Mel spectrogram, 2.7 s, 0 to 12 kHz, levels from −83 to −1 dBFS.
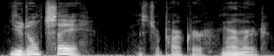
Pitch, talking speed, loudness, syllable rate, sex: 95 Hz, 130 wpm, -17 LUFS, 4.8 syllables/s, male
